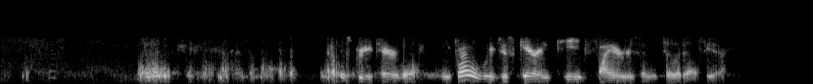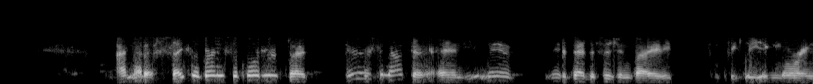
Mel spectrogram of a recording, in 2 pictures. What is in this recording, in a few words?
voicemail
